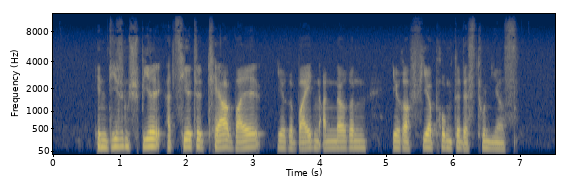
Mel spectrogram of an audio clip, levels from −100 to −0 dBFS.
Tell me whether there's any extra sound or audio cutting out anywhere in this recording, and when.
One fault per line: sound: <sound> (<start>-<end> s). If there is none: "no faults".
no faults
